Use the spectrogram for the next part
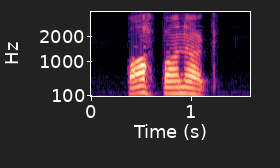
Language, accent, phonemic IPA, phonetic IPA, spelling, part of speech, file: Armenian, Eastern Armenian, /pɑhpɑˈnɑk/, [pɑhpɑnɑ́k], պահպանակ, noun, Hy-պահպանակ.ogg
- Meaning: 1. armour 2. amulet, talisman 3. condom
